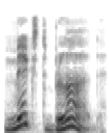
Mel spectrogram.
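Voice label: "mixed-blood", British English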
